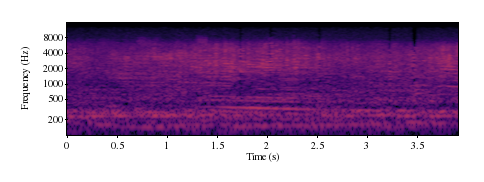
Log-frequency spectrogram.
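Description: Race car engines roar steadily in the distance.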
